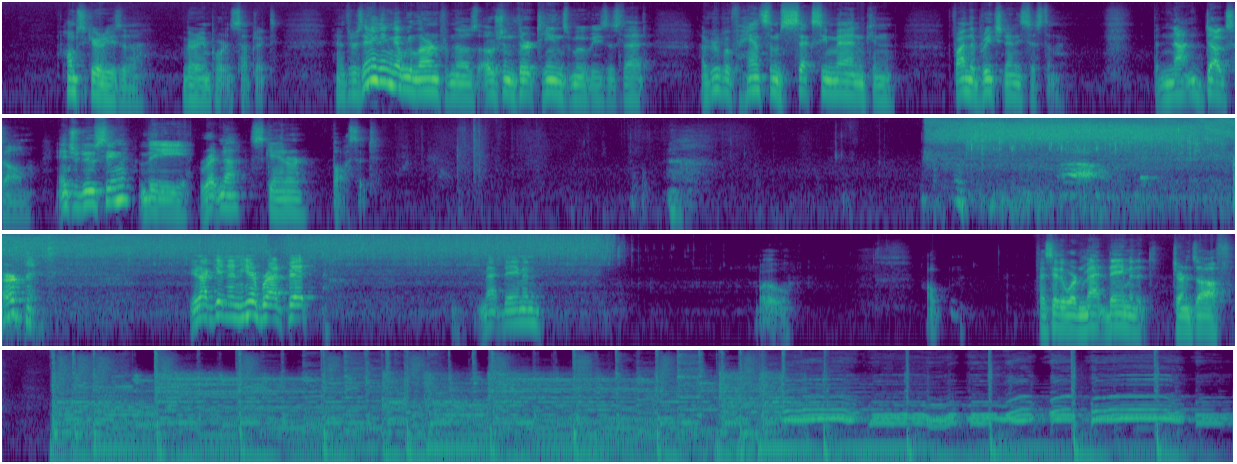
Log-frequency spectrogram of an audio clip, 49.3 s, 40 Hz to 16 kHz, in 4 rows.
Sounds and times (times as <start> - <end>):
Speech: 0.6 - 10.7, 11.5 - 16.2, 24.6 - 25.2, 26.6 - 28.0, 29.4 - 30.1, 32.2 - 32.6, 33.9 - 34.3, 35.0 - 37.0
Water tap, faucet: 21.6 - 32.2
Music: 37.5 - 49.3.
